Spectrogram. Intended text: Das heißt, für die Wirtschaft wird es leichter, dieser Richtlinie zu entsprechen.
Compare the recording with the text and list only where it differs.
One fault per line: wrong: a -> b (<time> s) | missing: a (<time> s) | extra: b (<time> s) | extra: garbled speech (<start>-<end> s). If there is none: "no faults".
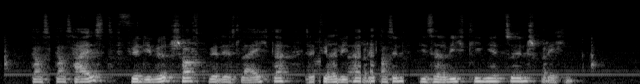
extra: das (0.5 s)
extra: garbled speech (3.0-4.1 s)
